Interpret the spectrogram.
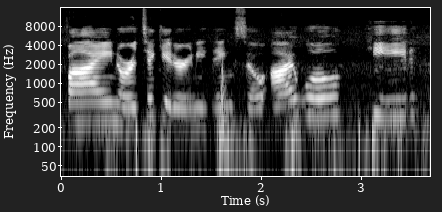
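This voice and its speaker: Soft-spoken woman vlogging from her van. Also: high-pitched, measured pace, background noise. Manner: soft-spoken, thinking aloud. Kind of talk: casual vlog narration. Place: van and beach.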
